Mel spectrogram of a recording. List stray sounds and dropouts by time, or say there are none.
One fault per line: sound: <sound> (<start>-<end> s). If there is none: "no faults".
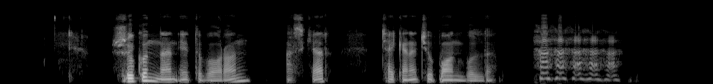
sound: laugh (5.3-6.2 s)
